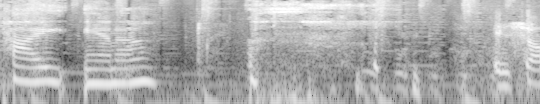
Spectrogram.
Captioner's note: laughter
